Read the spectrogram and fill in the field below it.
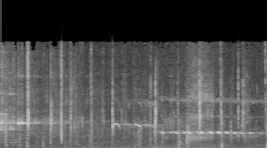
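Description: Sneakers slap on pavement as a boy runs.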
